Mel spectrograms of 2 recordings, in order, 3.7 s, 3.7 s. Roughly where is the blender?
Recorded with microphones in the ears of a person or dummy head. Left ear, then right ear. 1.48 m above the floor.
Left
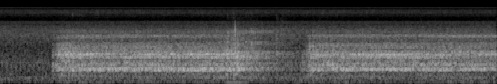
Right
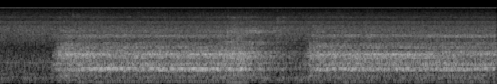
Left.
